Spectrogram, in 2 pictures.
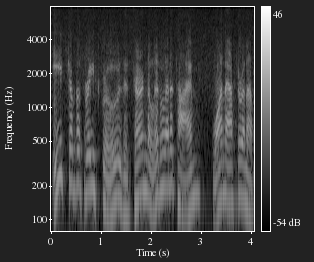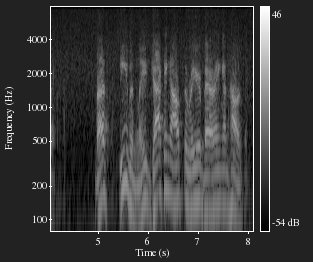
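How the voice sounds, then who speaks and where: A man narrating a 1940s military training film, with a precise, measured and formal delivery, heard through an old film soundtrack. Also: a little high, lively intonation, phone-quality sound, a little hiss or hum. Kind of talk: scripted instructional narration.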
